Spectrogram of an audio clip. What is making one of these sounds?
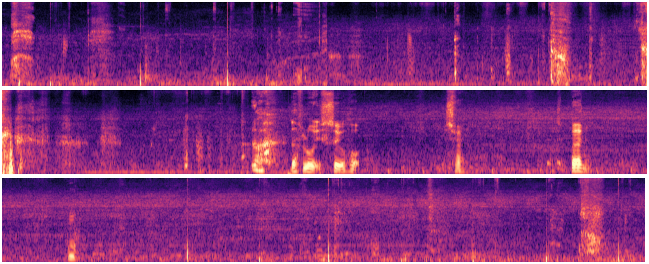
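A man breathes hard while exercising.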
